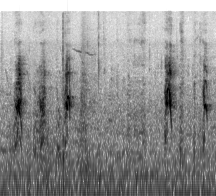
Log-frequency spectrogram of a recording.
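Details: Curious dog running around in front of a cow in the United States, giving five short, sharp barks spread over about four seconds, some close together and others spaced apart, against a quiet background.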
